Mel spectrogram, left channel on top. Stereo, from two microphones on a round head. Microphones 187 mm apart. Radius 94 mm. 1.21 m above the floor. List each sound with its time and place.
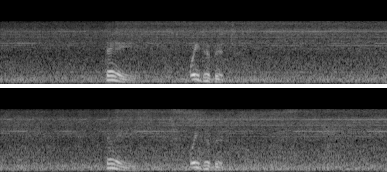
1.1 s a man speaking: 75° left (ahead or behind)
